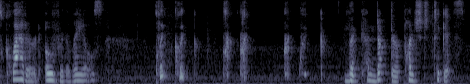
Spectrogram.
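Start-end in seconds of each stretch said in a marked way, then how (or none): 2.3-4.9 whispered ticket-punch clicks; soft clicks. Acted.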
